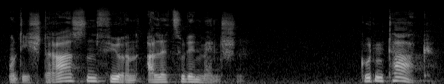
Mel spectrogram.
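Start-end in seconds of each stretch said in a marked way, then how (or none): 3.6-4.3 higher-pitched prince's hello; lifted storybook greeting; little prince greeting. Acted.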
